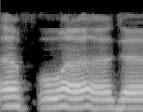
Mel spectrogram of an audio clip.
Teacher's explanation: افواجا واو کے بعد الف ہے لمبا کریں گے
